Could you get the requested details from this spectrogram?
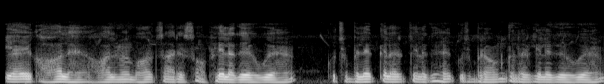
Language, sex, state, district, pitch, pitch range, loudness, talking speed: Hindi, male, Jharkhand, Deoghar, 115 Hz, 110-125 Hz, -17 LUFS, 250 wpm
